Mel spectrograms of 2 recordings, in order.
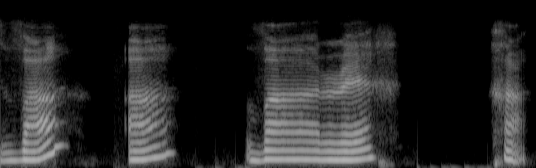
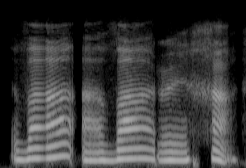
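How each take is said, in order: First: "Va, A, Va, Re, Cha" as separate syllables with long pauses. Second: "Va, A, Va, Re, Cha" run together as one careful word; syllables joined up. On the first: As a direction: sound out "Va, A, Va, Re, Cha" slowly, piece by piece. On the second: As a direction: blend "Va, A, Va, Re, Cha" with hardly a break. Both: Shown as a demonstration. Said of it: "I'm just gonna read it".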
